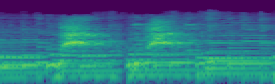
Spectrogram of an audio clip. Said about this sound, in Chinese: 哦哦，是狐狸的声音。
